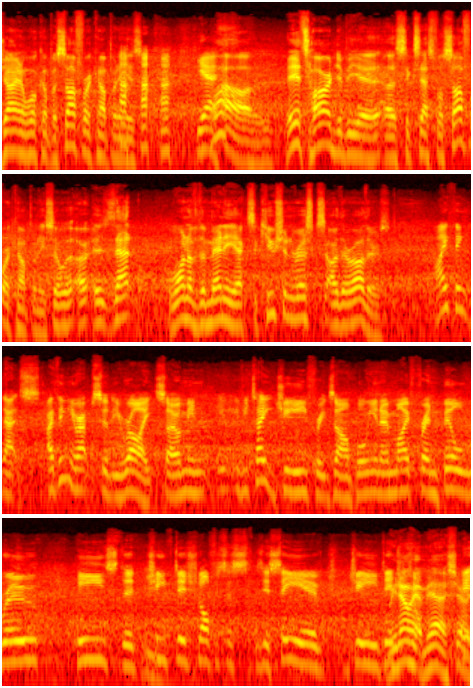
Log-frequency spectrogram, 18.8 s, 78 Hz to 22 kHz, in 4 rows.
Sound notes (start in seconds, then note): 1.2 laughs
